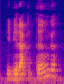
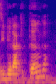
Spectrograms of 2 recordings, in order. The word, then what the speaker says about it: Ibirapitanga: Já tínhamos Ibirapitanga. Aqui eu estou usando uma pronúncia portuguesada, certo? Em tupi não seria pronunciado assim Ibirapitanga, mas não vem ao caso explicar isso aqui agora.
